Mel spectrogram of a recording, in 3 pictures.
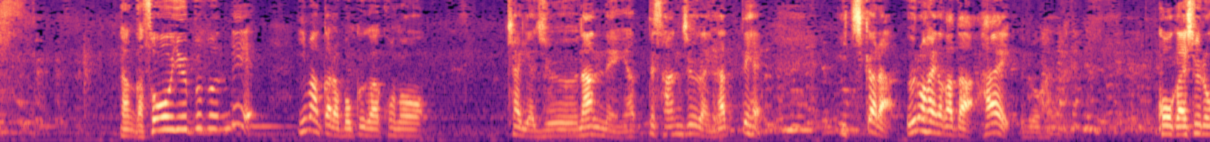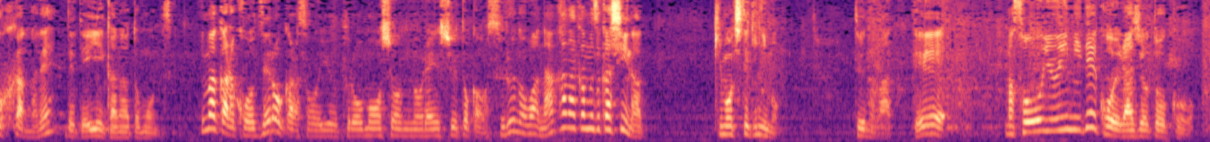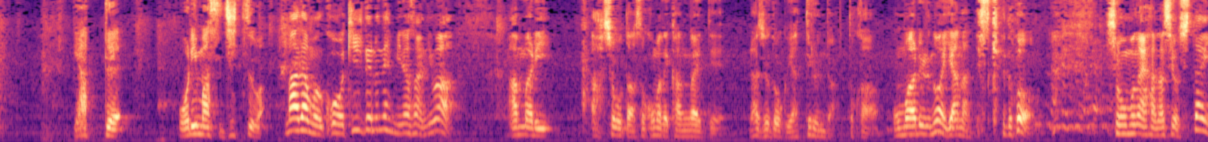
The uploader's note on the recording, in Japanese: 初・公開収録！！トークライブの前に公開収録！！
